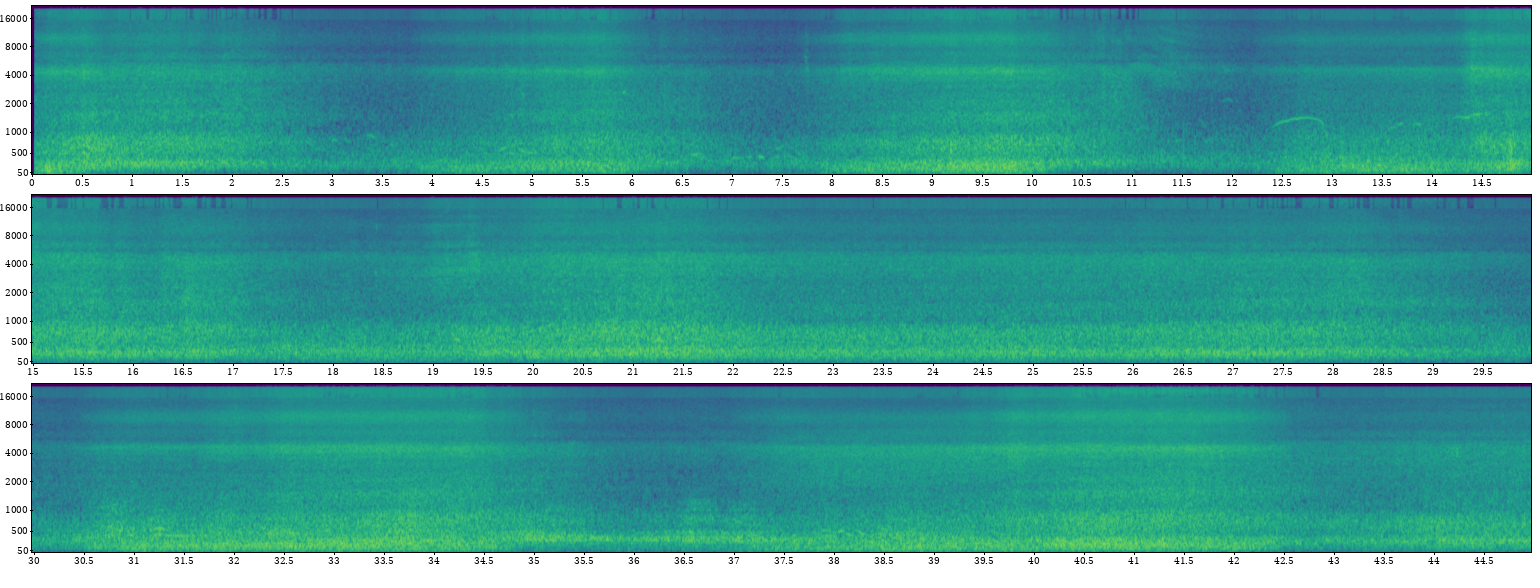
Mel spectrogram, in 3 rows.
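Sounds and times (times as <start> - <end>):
surf breaking on shore: 0.0 - 44.9.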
